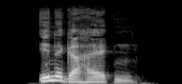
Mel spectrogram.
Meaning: past participle of innehalten
- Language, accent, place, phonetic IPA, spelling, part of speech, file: German, Germany, Berlin, [ˈɪnəɡəˌhaltn̩], innegehalten, verb, De-innegehalten.ogg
